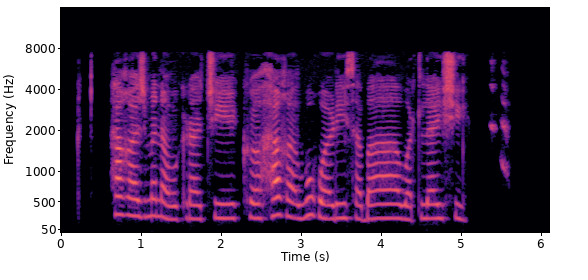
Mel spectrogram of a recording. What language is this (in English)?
Pashto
